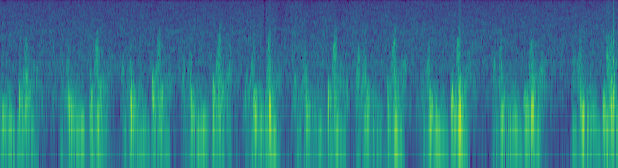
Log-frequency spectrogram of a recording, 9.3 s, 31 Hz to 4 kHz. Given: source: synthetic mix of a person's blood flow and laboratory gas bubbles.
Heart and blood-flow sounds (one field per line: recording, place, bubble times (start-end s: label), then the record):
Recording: Doppler ultrasound of blood flow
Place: precordium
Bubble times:
9.07-9.25 s: bubbles
From the record:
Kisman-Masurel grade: 212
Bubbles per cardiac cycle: several, 3 to 8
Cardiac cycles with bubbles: 1 to 10%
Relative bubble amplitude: moderate (0.250 to 0.450)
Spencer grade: 1 (occasional bubble signal discernible with the cardiac motion signal, with majority of cardiac periods free of bubbles)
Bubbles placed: anywhere in the cardiac cycle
